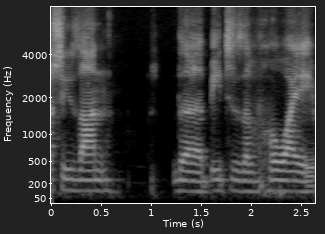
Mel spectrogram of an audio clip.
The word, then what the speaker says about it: Hawaii: So in 2012, we had gone to Hawaii. That's how the locals say it.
